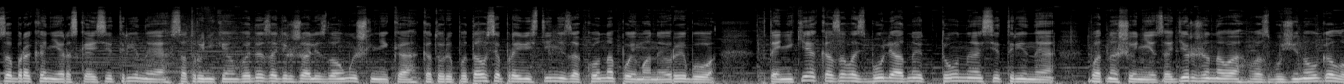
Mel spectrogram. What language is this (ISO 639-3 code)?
rus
